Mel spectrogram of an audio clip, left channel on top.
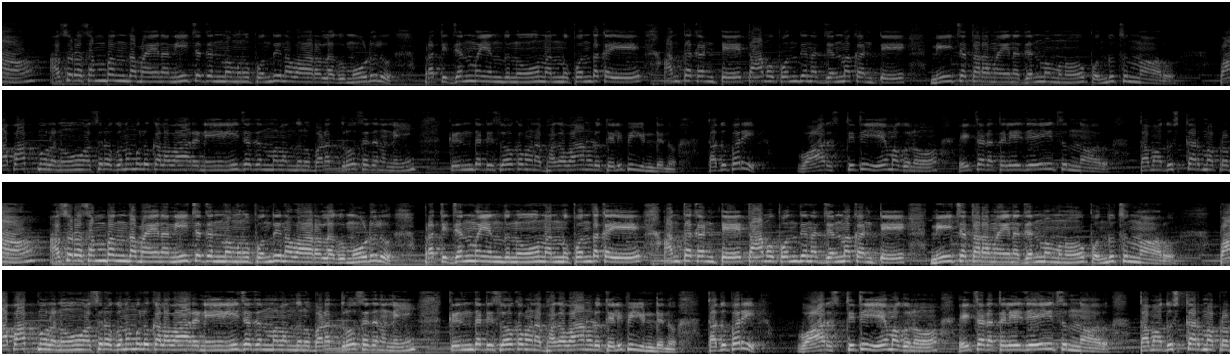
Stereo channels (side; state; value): left; quieter; 16.2 dB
